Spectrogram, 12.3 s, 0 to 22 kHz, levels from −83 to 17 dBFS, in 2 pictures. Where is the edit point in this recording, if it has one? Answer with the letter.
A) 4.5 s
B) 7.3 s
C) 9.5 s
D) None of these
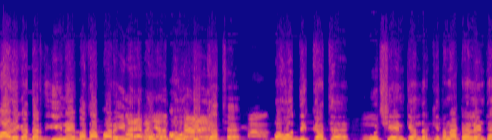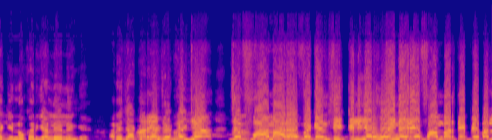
D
